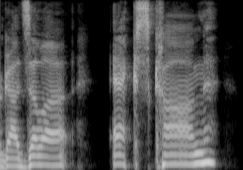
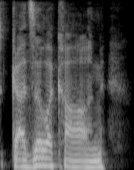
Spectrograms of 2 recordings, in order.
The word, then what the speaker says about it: Godzilla x Kong: We have Adam Wingard, who's joining us for Godzilla X Kong. Although my Warner Brothers rep told me they don't pronounce that. They're just saying it's Godzilla Kong, the new empire.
